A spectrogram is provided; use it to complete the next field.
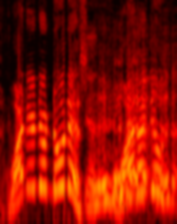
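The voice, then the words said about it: Put-on Indian accent. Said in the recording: “Say they're like Indian ... Their whole accent ... I can't talk like this anymore”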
